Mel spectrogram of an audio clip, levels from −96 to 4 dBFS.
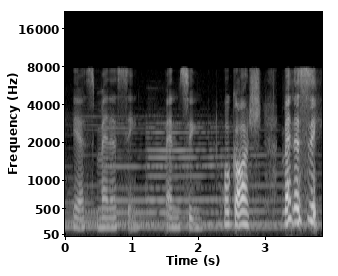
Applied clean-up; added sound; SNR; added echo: none; Guitar; 16 dB; none.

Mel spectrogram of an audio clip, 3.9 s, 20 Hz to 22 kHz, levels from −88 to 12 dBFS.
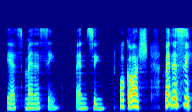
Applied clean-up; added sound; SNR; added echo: neural mask model DeepFilterNet 3.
